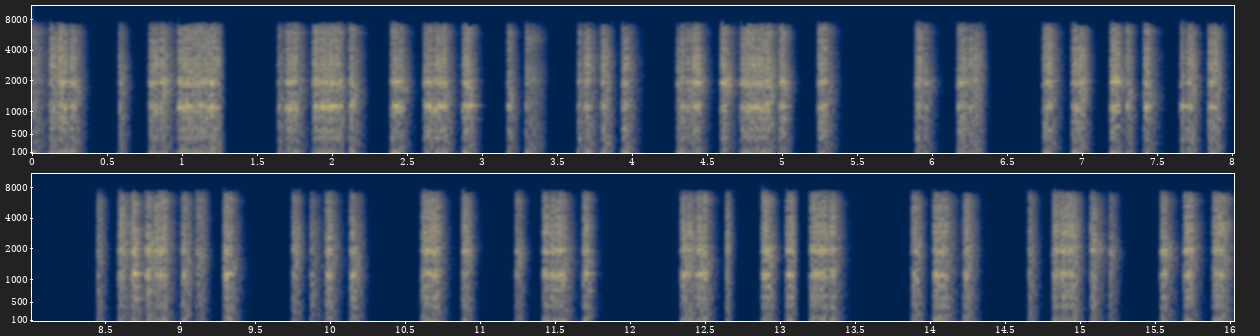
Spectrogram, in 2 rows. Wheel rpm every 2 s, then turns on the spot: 160, 140, 160, 150, 160, 150, 160, 160.
none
